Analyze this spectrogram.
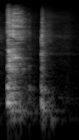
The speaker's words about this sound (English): Get rid of my little cough there.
